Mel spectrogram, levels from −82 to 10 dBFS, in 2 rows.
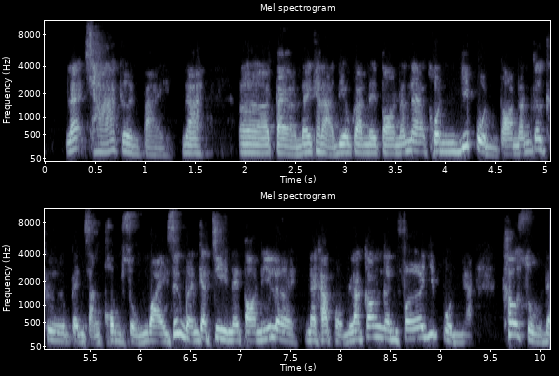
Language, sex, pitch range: Thai, male, 140-195 Hz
